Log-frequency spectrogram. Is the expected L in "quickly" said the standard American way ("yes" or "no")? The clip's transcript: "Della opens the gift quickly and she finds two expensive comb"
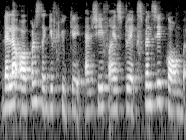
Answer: no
